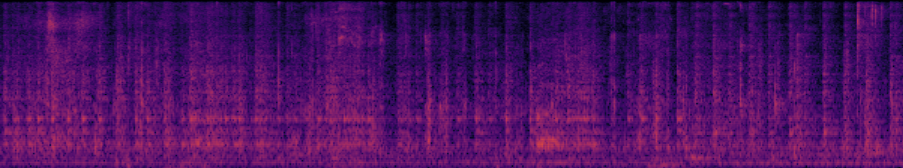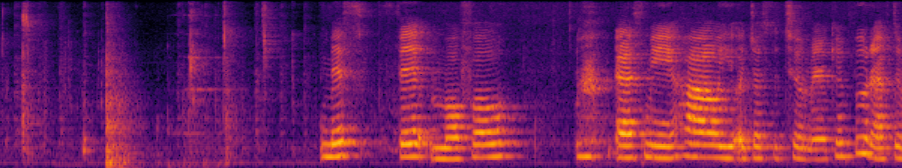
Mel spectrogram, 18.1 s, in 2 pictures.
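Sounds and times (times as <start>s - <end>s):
person chewing noodles: 0.0s - 10.1s, 11.6s - 12.2s.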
